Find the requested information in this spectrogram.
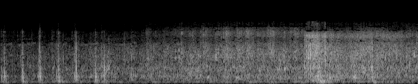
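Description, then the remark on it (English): A few sharp splashes as the masked man, the Lone Ranger, goes into a river to reach a man in the water give way to steady churning water, then a louder surge of splashing near the end, fairly loud, with no voices. “An instant later, the masked man was in the water.”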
